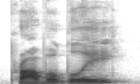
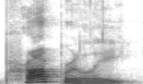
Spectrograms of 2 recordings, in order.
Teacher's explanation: b has a voiced sound and you can feel the vibrations in your neck.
